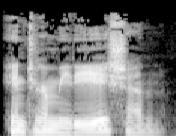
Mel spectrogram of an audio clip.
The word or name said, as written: intermediation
